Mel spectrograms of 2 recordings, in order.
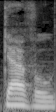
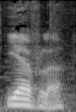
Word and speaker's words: Gävle: Now, in 1966, the town of Gävle in Sweden, now that's spelled like Gavel, G-A-V-L-E, but it's pronounced Gävle, they came up with an idea to set their village apart.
